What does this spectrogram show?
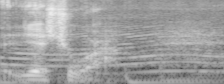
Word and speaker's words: Yeshua: Jesús y significa salvador que en hebreo significaría o se pronunciaría yeshua y también pero también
